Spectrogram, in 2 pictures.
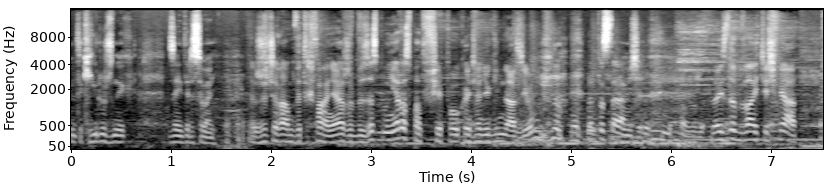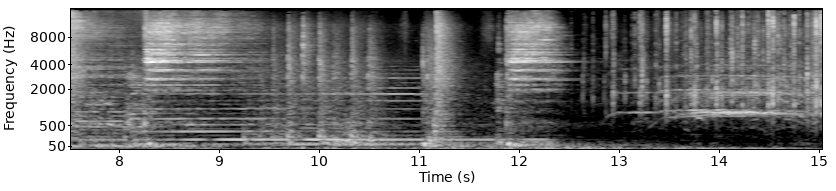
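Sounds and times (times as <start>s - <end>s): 
speech: 0.0s - 7.7s
steady humming tones: 0.9s - 13.2s
laughter: 4.0s - 8.1s
applause and cheering from a large audience: 12.5s - 15.0s.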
